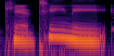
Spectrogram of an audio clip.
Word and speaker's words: Cantigny: Just so you know, 708, the previous texter corrected us to Cantini.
